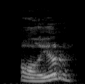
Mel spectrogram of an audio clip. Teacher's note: Got a rolling R at the end of it. That R sound, oer.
